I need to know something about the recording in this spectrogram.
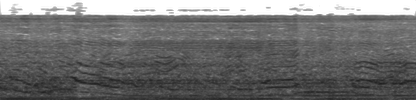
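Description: Loud amplified sound over a dense festival crowd: a voice swooping repeatedly down and up in pitch above a steady low hum.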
